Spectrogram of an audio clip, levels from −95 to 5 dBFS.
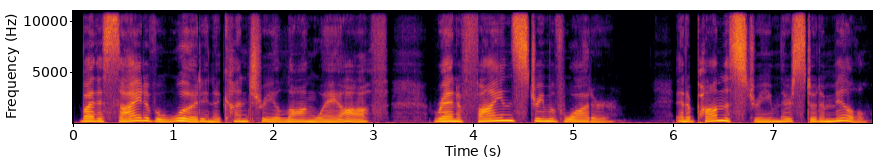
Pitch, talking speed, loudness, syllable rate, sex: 210 Hz, 205 wpm, -16 LUFS, 4.5 syllables/s, female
